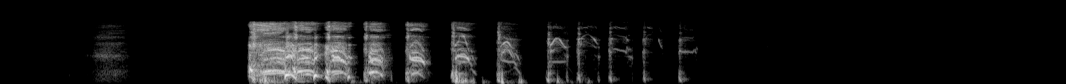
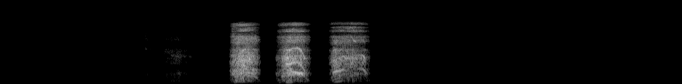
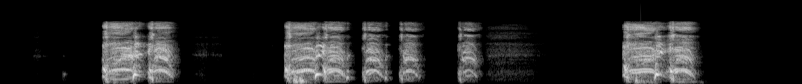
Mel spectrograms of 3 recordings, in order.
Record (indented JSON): {
  "cough_length": "10.7 s",
  "cough_amplitude": 30133,
  "cough_signal_mean_std_ratio": 0.33,
  "exhalation_length": "6.8 s",
  "exhalation_amplitude": 16690,
  "exhalation_signal_mean_std_ratio": 0.26,
  "three_cough_length": "8.0 s",
  "three_cough_amplitude": 32767,
  "three_cough_signal_mean_std_ratio": 0.47,
  "survey_phase": "alpha (2021-03-01 to 2021-08-12)",
  "age": "18-44",
  "gender": "Female",
  "wearing_mask": "No",
  "symptom_cough_any": true,
  "symptom_shortness_of_breath": true,
  "symptom_fatigue": true,
  "symptom_headache": true,
  "symptom_change_to_sense_of_smell_or_taste": true,
  "symptom_loss_of_taste": true,
  "symptom_onset": "4 days",
  "smoker_status": "Ex-smoker",
  "respiratory_condition_asthma": true,
  "respiratory_condition_other": false,
  "recruitment_source": "Test and Trace",
  "submission_delay": "1 day",
  "covid_test_result": "Positive",
  "covid_test_method": "RT-qPCR",
  "covid_ct_value": 13.6,
  "covid_ct_gene": "ORF1ab gene"
}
